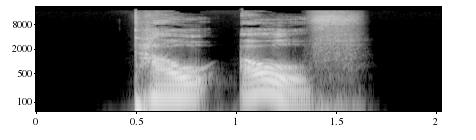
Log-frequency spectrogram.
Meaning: 1. singular imperative of auftauen 2. first-person singular present of auftauen
- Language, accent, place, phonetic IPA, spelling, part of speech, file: German, Germany, Berlin, [ˌtaʊ̯ ˈaʊ̯f], tau auf, verb, De-tau auf.ogg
